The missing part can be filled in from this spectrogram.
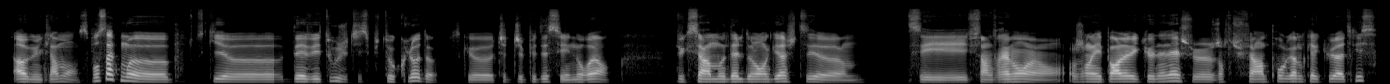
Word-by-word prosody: Ah, 130 0 +7
mais 115 -2 -6
clairement, 115 0 -3
c'est 100 - -8
pour 165 - -2
ça 240 +6 +8
que 195 - -9
moi, 170 - +4
heu, 120 -3 +2
pour 110 - -20
tout - - -23
ce - - -13
qui - - -5
est, - - +2
heu, 115 -1 -3
dev 135 -2 +2
et 125 - 0
tout, 160 -1 -9
j'utilise 125 -5 -6
plutôt - - -8
Claude - - -2 0.2
parce - - -22
que 110 -1 -6
ChatGPT, 120 +3 -3
c'est 125 - -1
une 110 +2 -6
horreur, 115 -1 +1 0.7
vu 130 - -5
que - - -5
c'est 140 - +4
un 125 -1 +7
modèle 125 +1 0
de 125 - -4
langage, 125 +2 +1
tu - - -11
sais, 130 - -6
heu, 105 -5 -1 0.7
c'est 110 -1 0
enfin, 110 +1 0
vraiment 115 -2 +2
j'en 130 0 +1
ai 125 - +3
parlé 130 +1 +7
avec 135 -2 +2
Nenesh, 140 +3 +3
genre, 115 0 -4
tu - - -7
fais 125 - -1
un 120 0 +4
programme 135 +1 -2
calculatrice, 130 +7 -1
125 Hz, 220 wpm, -25 LUFS, 115-130 Hz, 0.7 s, ça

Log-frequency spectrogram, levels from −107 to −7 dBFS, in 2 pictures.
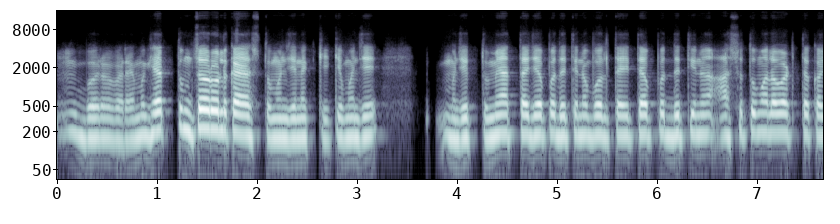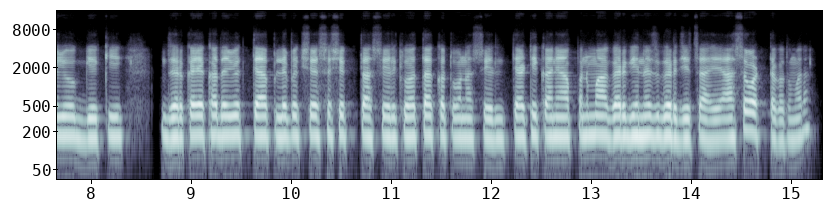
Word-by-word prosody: अं, 185 -2 -8
बरोबर 160 -2 -3
आहे, 155 - -4
मग 175 +1 -3
ह्यात 200 +2 +5 0.2
तुमचा 220 0 +7
रोल 210 -1 +7
काय 190 -2 +9
असतो 170 -1 -6
म्हणजे 160 0 0
नक्की 160 -1 -4
की 165 - -2
म्हणजे, 165 +2 -1 0.6
म्हणजे 165 - -2 0.2
तुम्ही 170 +3 +2
आत्ता 185 0 +3
ज्या 180 0 +3
पद्धतीने 175 0 -1
बोलताय 175 0 +1
त्या 185 - +5
पद्धतीनं 185 +1 -2
असं 175 +3 -6
तुम्हाला 195 -1 +1
वाटतं 185 -1 0
का - - +2
योग्य? 165 -2 -1
की 170 -1 -3 0.5
जर 165 0 +2
का 180 - +2
एखादा 180 0 +1
व्यक्ती 180 0 0
आपल्यापेक्षा 175 0 0
सशक्त 180 0 -4
असेल 165 0 -1
किंवा 170 0 0
ताकदवान 170 -2 -1
असेल 160 -1 -4
त्या 170 -1 +1
ठिकाणी 170 -1 0
आपण 170 +1 -2
माघार 175 0 +2
घेणंच 175 0 0
गरजेचं 160 0 0
आहे, 155 0 -2
असं 160 +5 -1
वाटतं 185 -4 -1
का 150 - -6
तुम्हाला? 160 +6 -7
175 Hz, 190 wpm, -22 LUFS, 165-180 Hz, 0.6 s, काय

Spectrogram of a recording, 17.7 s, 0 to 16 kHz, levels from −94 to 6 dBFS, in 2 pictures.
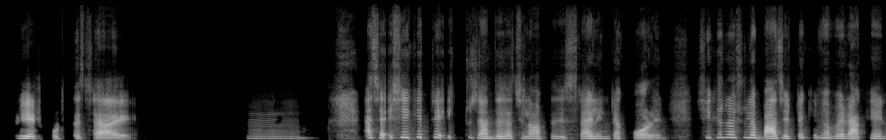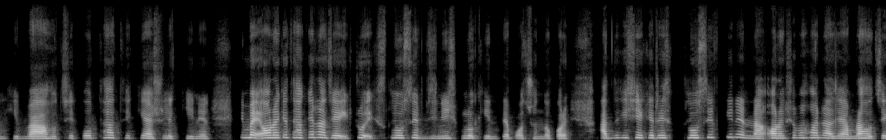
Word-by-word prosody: Create 235 -3 +6
করতে 210 0 -7
চায়। 185 -3 +4 1.3
হুম, 225 -2 -18 0.8
আচ্ছা 295 -1 +1 0.2
সেক্ষেত্রে 330 +1 0
একটু 315 - -17
জানতে 230 0 +3
চাচ্ছিলাম 210 +1 -2
আপনি 210 0 -15
যে 215 - -6
স্টাইলিং 205 -1 +1
টা 205 - -1
করেন। 160 -5 0 0.4
সেখানে 330 0 -6
আসলে 310 0 0
বাজেট 210 +3 +6
টা 245 - -2
কিভাবে 250 -2 -3
রাখেন 220 +4 -1
কিংবা 215 -2 +4 0.2
হচ্ছে 225 +3 -10
কোথা 255 +3 -2
থেকে 255 +1 -14
আসলে 240 0 -6
কিনেন? 210 -3 -7 0.3
কিংবা 305 +1 +5
অনেকে 295 +2 +3
থাকে 295 +2 -1
না 315 - +6
যে - - +4
একটু 280 - -10
এক্সক্লুসিভ 280 +3 -3
জিনিসগুলো 245 +1 -1
কিনতে 215 -3 -5
পছন্দ 200 +2 -8
করে। 195 -1 +2 0.4
আপনি 250 +2 -1
কি 290 - -4
সেক্ষেত্রে 285 -1 0
এক্সক্লুসিভ 285 +4 -2
কিনেন? 345 -4 -2
না 230 - +7
অনেক 250 0 +3
সময় 280 -1 -5
হয় 285 -1 +1
না - - +5
যে - - +2
আমরা 240 +1 +5
হচ্ছে 245 +2 -1
245 Hz, 170 wpm, -24 LUFS, 215-285 Hz, 1.3 s, না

